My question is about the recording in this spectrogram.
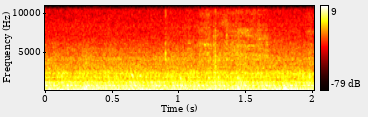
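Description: Steady background noise, a low rumble with a hiss above it, even in level and unbroken.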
